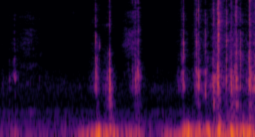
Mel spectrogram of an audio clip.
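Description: Computer keyboard typing an email subject line, quick bursts of close, crisp keystrokes with a short pause between runs.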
